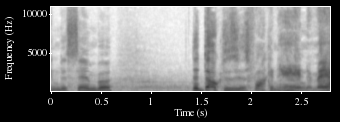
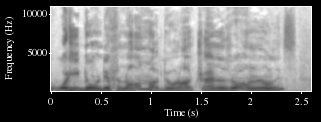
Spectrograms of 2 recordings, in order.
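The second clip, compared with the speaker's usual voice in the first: higher-pitched nagging questions, re-enacted; retold pestering; 6 semitones higher than usual. Trainee pestering the ripped instructor about his secret, higher-pitched retold nagging. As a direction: imitate your younger self badgering someone, pitch climbing. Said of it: "I was just harassing him all day".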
